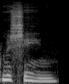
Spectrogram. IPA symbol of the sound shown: i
